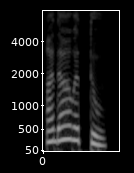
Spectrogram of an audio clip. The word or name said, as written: ಅತಿವಾದಿ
